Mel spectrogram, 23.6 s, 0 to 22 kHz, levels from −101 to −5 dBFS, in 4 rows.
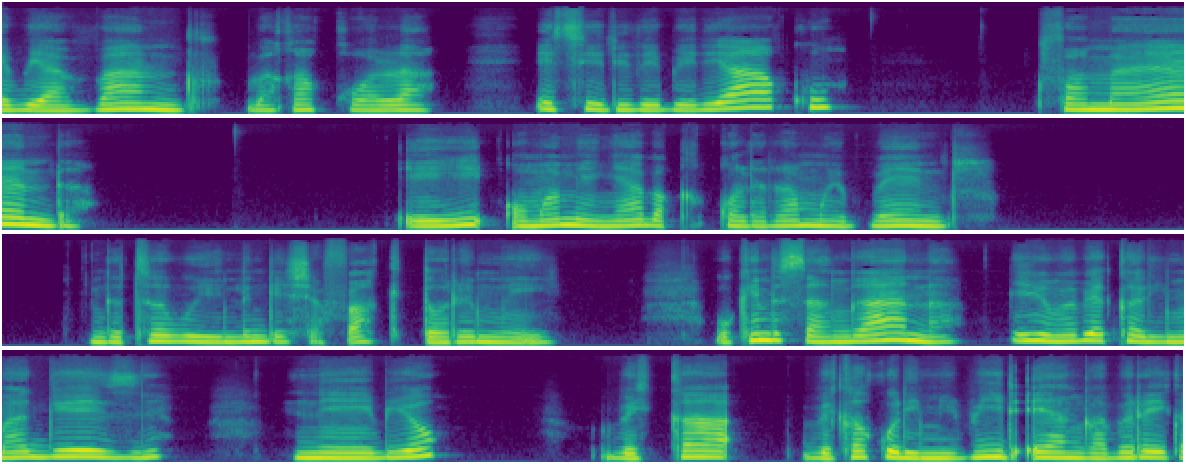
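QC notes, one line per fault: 19.86 s, damaged data in a compressed stream: a short stretch of the encoded speech arrived corrupted, so the decoder could not read the frame at that point and had to lose its place and hunt for the next valid frame header before resuming. The result is a brief glitch of under 20 ms that cuts across the speech. It sounds unnatural because the intended signal is briefly lost there.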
